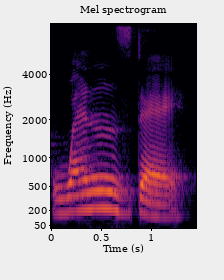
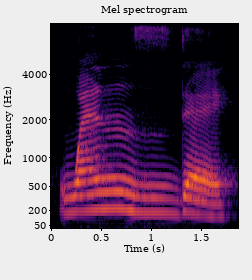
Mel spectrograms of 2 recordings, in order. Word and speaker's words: Wednesday: Other random words with a silent D are Wednesday, Wednesday. No D at all in pronunciation.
